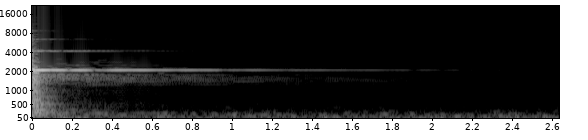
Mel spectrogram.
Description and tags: One-shot from Versilian Studios Chamber Orchestra 2: Community Edition sampling project.
Instrument family: Keys
Instrument: Upright Nr1
Note: C7
Midi note: 96
Midi velocity (center): 30555
Room type: Practice Room
Microphone: 2x Rode NT1-A spaced pair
